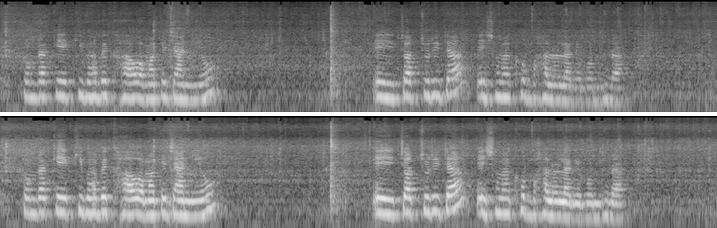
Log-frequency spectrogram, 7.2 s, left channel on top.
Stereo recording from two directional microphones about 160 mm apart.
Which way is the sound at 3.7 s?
40° right (ahead or behind).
